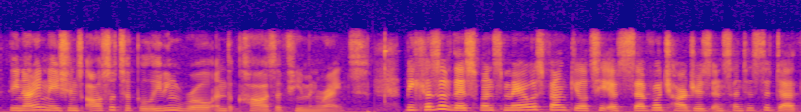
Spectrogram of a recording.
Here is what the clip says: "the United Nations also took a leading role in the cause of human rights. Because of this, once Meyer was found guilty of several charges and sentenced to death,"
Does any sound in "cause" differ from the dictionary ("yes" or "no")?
no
